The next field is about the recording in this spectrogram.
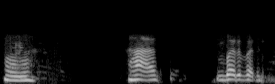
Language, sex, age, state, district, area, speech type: Kannada, female, 60+, Karnataka, Belgaum, rural, conversation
